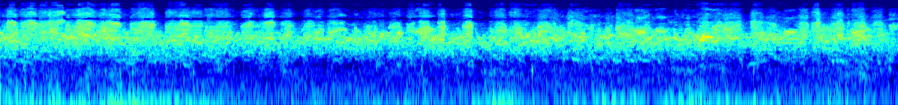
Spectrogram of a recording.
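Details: Many budgies calling at once in an aviary colony, a continuous busy twitter of high chirps and warbles with a single bright squeak standing out late on.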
